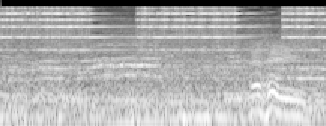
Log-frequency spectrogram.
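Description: VGT Crazy Cherry Jubilee slot machine playing its electronic ringing and chiming as its reels spin during a red spin bonus, with a man's "Hey" near the end.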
